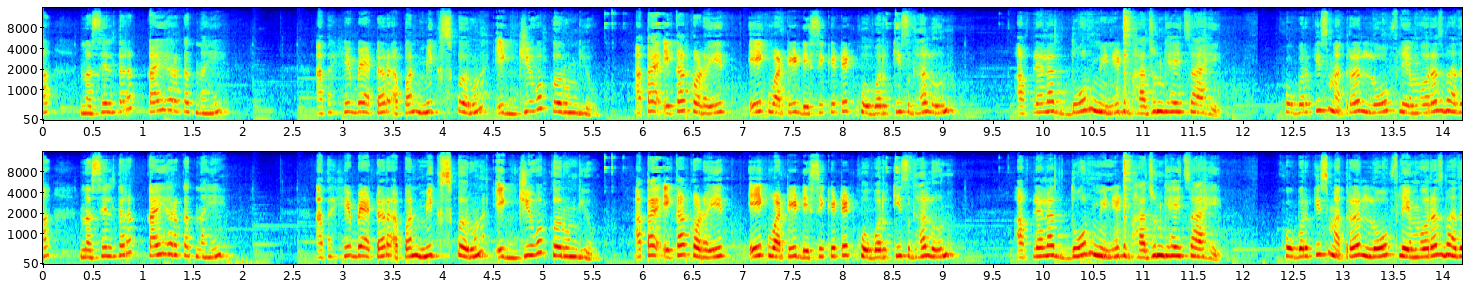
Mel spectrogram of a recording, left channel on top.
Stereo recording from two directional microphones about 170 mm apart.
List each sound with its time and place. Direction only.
0.0 s a woman's voice: 50° right (ahead or behind)
5.9 s a woman's voice: 35° right (ahead or behind)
